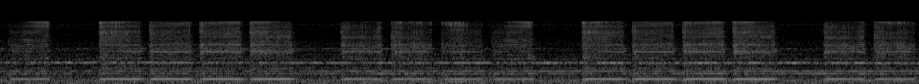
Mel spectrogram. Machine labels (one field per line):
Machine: slide rail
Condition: abnormal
